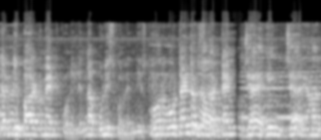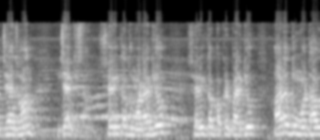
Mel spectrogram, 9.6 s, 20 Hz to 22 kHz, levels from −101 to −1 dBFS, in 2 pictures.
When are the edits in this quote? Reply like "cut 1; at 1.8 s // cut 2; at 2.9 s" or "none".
cut 1; at 3.6 s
